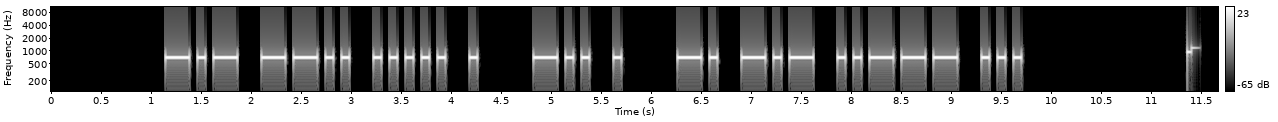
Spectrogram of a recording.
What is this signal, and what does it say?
Morse code, heard as a keyed tone, about 16 wpm, 700 Hz. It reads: KZ5E DE NK2S
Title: USA Callsign DE Callsign - 4 Characters - 15wpm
